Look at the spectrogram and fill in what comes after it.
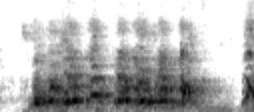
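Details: Boerboel from the couple Enzo and Diva in Egypt, barking while playing; a run of deep, rapid barks for two seconds, then a brief pause and a fresh bark at the end.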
